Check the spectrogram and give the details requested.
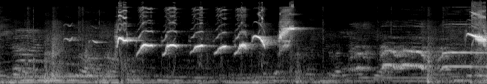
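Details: Greater green leafbird in full song, played to provoke other leafbirds into an agitated response: a fast run of loud, down-slurred whistled notes, then rising and falling whistles, over a low background hum.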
